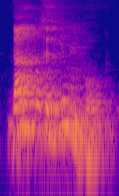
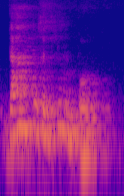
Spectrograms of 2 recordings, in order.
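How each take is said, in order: First: "dándose tiempo" drawn out slowly, high and full; "dándose tiempo" said slow and higher, fully voiced; slow emphasis. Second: "dándose tiempo" repeated slowly and much softer; a hushed slow echo of "dándose tiempo". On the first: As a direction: lean on "dándose tiempo", stretching each syllable. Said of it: "repeated phrase for emphasis". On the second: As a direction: let "dándose tiempo" fall away quietly, slow. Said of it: "soft echo of the phrase". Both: Shown as a demonstration.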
